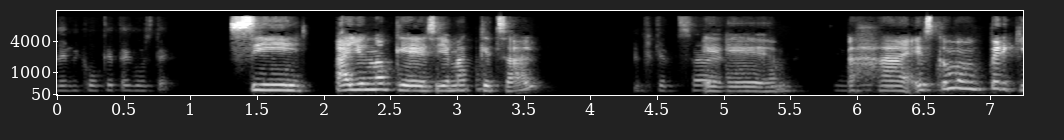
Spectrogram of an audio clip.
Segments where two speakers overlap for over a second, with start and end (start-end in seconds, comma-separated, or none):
none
